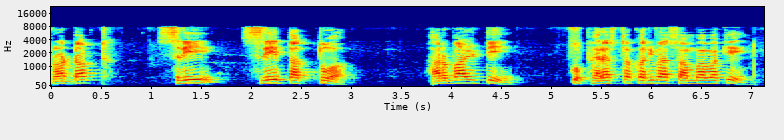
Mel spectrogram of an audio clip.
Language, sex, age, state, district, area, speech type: Odia, male, 60+, Odisha, Balasore, rural, read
